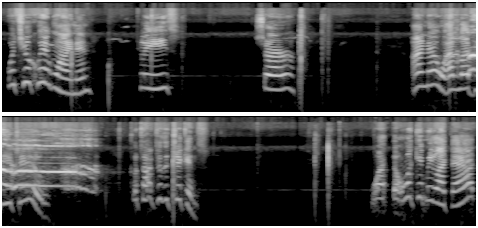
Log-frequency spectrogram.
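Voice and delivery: high sing-song voice for the dog; pet talk to dog. Real, not acted. Talking to her whining dog.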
